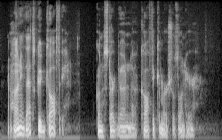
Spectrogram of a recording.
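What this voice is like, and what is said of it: Slightly rough, off morning voice. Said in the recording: “My voice is a little off this morning... I'm trying to drink coffee to smooth it out.”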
